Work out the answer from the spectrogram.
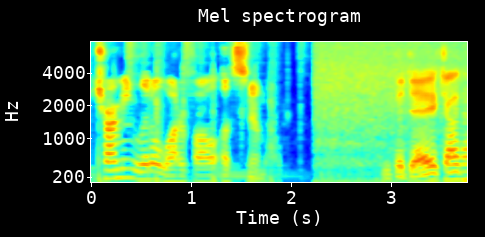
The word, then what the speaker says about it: Vidae Falls: While along the southern rim, we stopped at Vidae Falls, a charming little waterfall of snowmelt. Vidae? Jonathan, how do you say this? Vidae.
